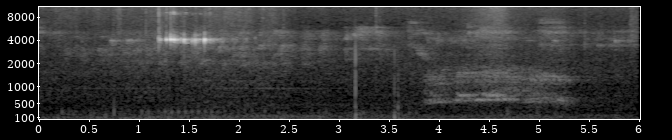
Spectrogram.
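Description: Short, high bird chirps about a second in, then a longer, lower-pitched animal call about four seconds in, over a low background hum.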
